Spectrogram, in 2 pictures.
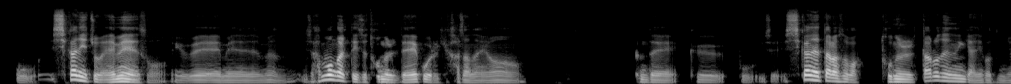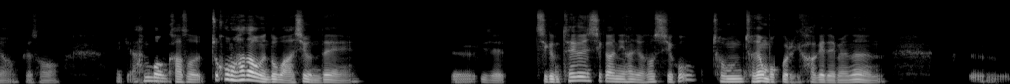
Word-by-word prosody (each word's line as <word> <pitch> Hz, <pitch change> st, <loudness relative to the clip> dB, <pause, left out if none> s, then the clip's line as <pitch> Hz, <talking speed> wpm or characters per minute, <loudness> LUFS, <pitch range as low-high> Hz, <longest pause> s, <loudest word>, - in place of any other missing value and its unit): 뭐 -, -, -11 dB, 0.2 s
시간이 210 Hz, -8 st, +6 dB
좀 110 Hz, -, -1 dB
애매해서 115 Hz, -2 st, +4 dB
이게 -, -, -12 dB
왜 100 Hz, +1 st, -5 dB
애매하냐면 95 Hz, +3 st, -9 dB
이제 -, -, -13 dB
1 200 Hz, -, -3 dB
번 220 Hz, 0 st, +9 dB
갈 185 Hz, -6 st, +6 dB
때 130 Hz, -, 0 dB
이제 110 Hz, -1 st, -5 dB
돈을 115 Hz, -2 st, 0 dB
내고 110 Hz, +3 st, +2 dB
이렇게 95 Hz, -, -5 dB
가잖아요. 95 Hz, +1 st, -8 dB, 1.1 s
근데 100 Hz, -4 st, -6 dB
그 105 Hz, -3 st, -11 dB
뭐 -, -, -16 dB
이제 -, -, -17 dB
시간에 215 Hz, -3 st, +6 dB
따라서 150 Hz, -8 st, +5 dB
막 105 Hz, -3 st, -5 dB
돈을 125 Hz, -3 st, +1 dB
따로 170 Hz, +8 st, 0 dB
내는 150 Hz, -5 st, +1 dB
게 120 Hz, -, -4 dB
아니거든요. 95 Hz, +2 st, -11 dB
그래서 90 Hz, -2 st, -17 dB, 0.6 s
이렇게 -, -, -18 dB
1 170 Hz, -, -7 dB
번 155 Hz, -3 st, +1 dB
가서 120 Hz, -3 st, -4 dB
쪼끔 230 Hz, -5 st, +1 dB
하다 205 Hz, 0 st, +6 dB
보면 145 Hz, -8 st, +4 dB
너무 120 Hz, -4 st, +1 dB
아쉬운데 100 Hz, 0 st, -4 dB, 0.9 s
그 -, -, -12 dB
이제 -, -, -10 dB, 0.3 s
지금 125 Hz, -1 st, -3 dB
퇴근 175 Hz, +7 st, -1 dB
시간이 145 Hz, -7 st, -3 dB
한 120 Hz, -1 st, -4 dB
6 115 Hz, +3 st, -6 dB
시고 130 Hz, -, -7 dB
좀 130 Hz, -1 st, -3 dB
저녁 145 Hz, +3 st, +3 dB
먹고 115 Hz, -2 st, -3 dB
이렇게 95 Hz, +3 st, -14 dB
가게 110 Hz, 0 st, -4 dB
되면은 100 Hz, -1 st, -5 dB, 0.9 s
그 -, -, -17 dB
115 Hz, 320 characters per minute, -22 LUFS, 100-140 Hz, 1.1 s, 번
